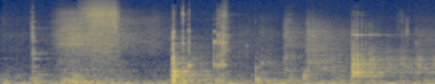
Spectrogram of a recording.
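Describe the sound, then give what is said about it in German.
A chair creaks and groans in a few short, irregular bursts, with dry woody rubbing and a sharper knock partway through. No one speaks. “Mein Stuhl knarzt.”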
